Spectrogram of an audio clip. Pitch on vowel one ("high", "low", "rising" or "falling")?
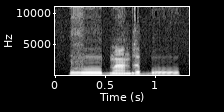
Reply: high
